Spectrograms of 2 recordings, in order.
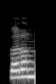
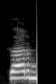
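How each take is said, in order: First: कर्म said as "karam"; wrong extra vowel. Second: कर्म said as "karm"; correct consonant cluster. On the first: Teacher showing pupils the error, कर्म as two syllables. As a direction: put a vowel between r and m in कर्म. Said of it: "कर्म नहीं". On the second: Teacher correcting pupils, कर्म as one syllable. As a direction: join r and m in कर्म. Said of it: "कर्म होता है". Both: Shown as a demonstration.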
